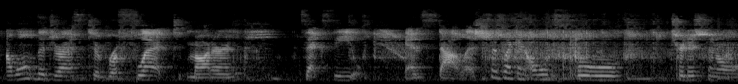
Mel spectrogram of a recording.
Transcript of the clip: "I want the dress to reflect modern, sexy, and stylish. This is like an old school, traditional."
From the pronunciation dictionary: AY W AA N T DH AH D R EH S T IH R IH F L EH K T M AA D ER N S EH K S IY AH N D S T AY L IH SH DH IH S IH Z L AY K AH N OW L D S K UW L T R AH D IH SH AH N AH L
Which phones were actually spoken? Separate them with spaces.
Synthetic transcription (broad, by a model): AY W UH N DH AH D R EH S T IH R IH F L EH K T M AA D ER N S EH K S IY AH N S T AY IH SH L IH SH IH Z L AY K AH N OW L D S K UW L T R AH D IH SH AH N L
